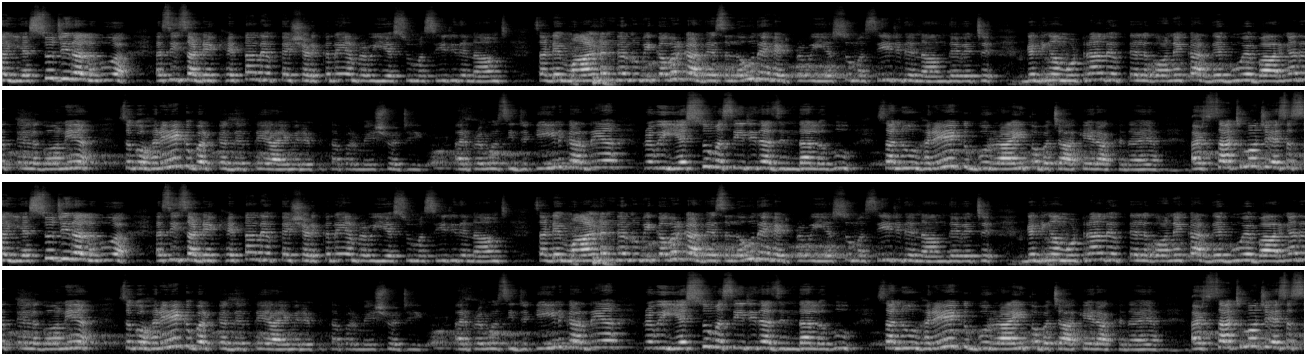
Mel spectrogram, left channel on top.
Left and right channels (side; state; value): both; identical; correlation 1.00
